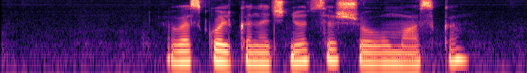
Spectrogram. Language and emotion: Russian, neutral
